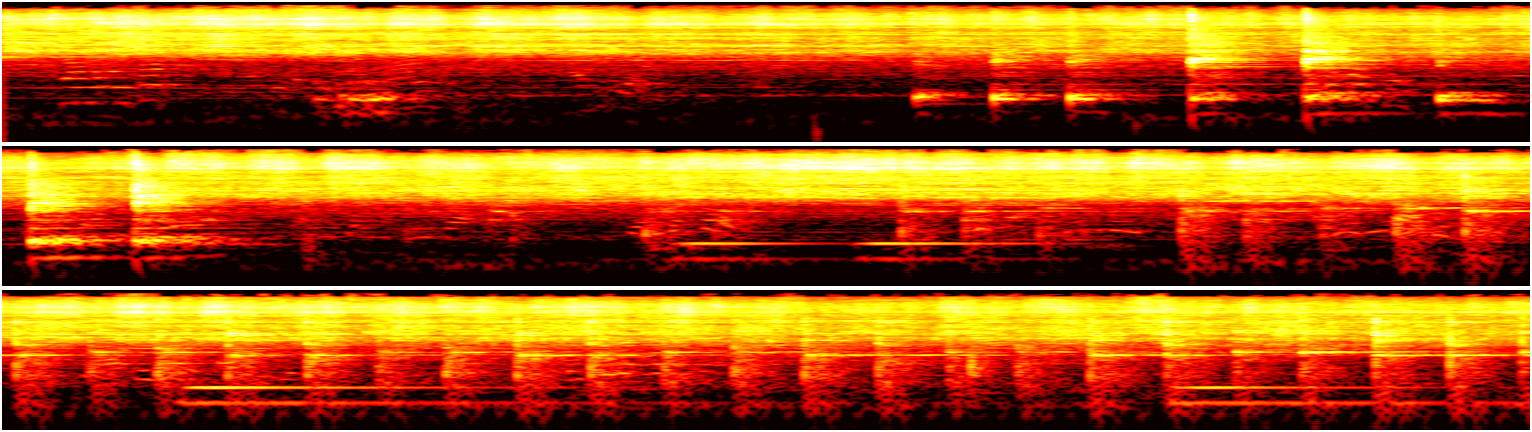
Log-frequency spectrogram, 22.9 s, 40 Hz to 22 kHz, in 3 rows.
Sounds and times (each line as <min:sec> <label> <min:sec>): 0:00.0 grinding, tuning and hammering Gongs 0:22.9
